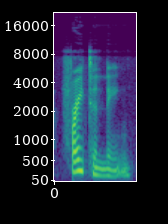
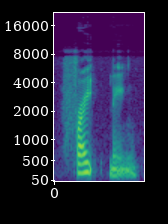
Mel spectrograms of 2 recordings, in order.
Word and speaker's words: frightening: three you have options you can say three syllables frightening or two syllables frightening and i think the i've always said it with two syllables so i thought that was most common frightening but the dictionary had the first one as most common so either way frightening number four preposterous preposterous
